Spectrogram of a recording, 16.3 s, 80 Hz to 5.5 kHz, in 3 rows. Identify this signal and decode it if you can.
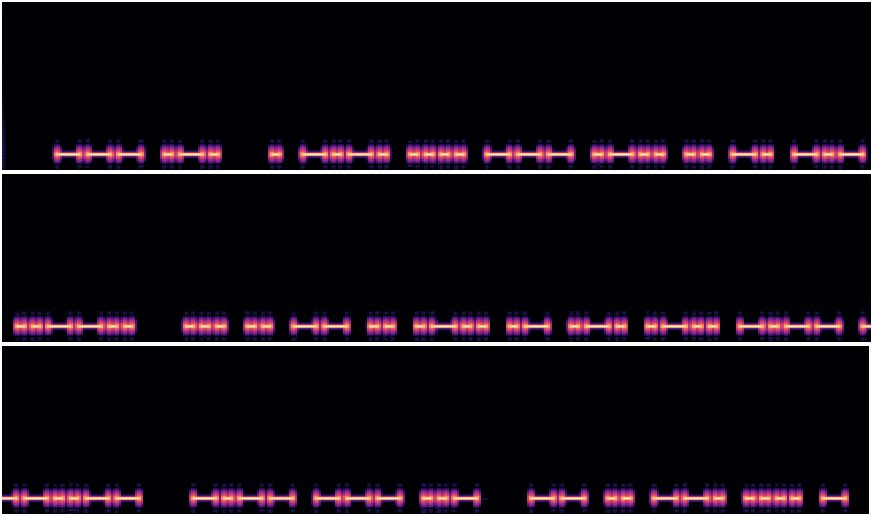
Morse code, heard as a keyed tone, about 25 wpm, 600 Hz. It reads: OR ECHOLINK? SIMILARLY, YOU MIGHT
